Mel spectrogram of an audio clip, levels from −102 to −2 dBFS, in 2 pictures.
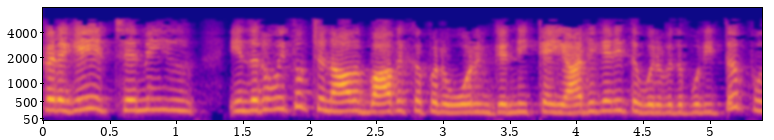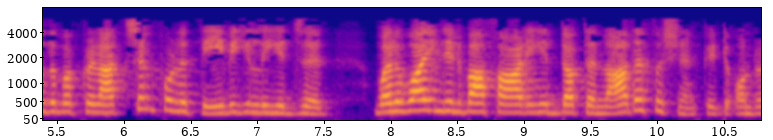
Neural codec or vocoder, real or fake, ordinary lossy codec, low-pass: codec, 16 kHz, 0.2 kbps, FocalCodec; fake; MP3, 24 kbps; 7.2 kHz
